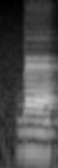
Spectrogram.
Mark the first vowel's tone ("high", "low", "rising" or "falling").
low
